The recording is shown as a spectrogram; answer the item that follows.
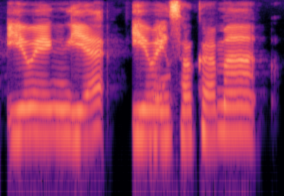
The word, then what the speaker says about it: Ewing sarcoma: But born and raised in South Africa, lost your leg to Ewing sarcoma. Is that how you say it? Yeah, Ewing sarcoma.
